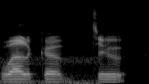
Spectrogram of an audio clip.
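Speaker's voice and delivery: slow, drawn-out mock robotic voice.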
